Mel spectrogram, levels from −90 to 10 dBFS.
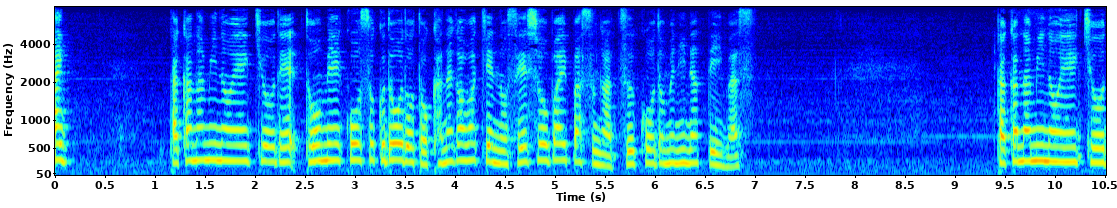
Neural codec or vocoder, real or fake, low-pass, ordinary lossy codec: none; real; none; none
